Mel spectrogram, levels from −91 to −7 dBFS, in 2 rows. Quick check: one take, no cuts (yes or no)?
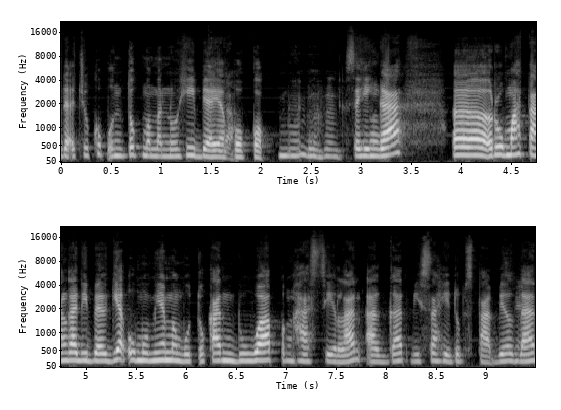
yes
